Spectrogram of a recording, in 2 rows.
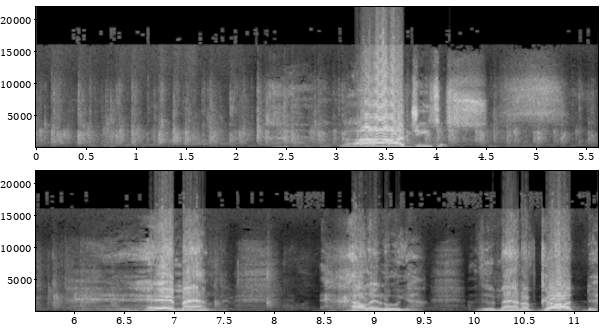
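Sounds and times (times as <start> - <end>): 
audience clapping hands: 0.0 - 8.1
speech: 3.0 - 4.3, 6.7 - 7.5, 8.8 - 11.2.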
